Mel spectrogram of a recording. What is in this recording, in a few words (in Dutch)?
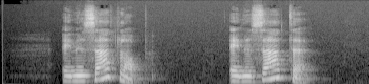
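iemand die dronken is, Limburgse gesproken woordenboeken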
